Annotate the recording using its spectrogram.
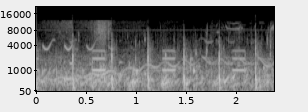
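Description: Electronic bleeps, warbling tones and rapid clicks: the sound effects of laboratory machines in a cartoon.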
